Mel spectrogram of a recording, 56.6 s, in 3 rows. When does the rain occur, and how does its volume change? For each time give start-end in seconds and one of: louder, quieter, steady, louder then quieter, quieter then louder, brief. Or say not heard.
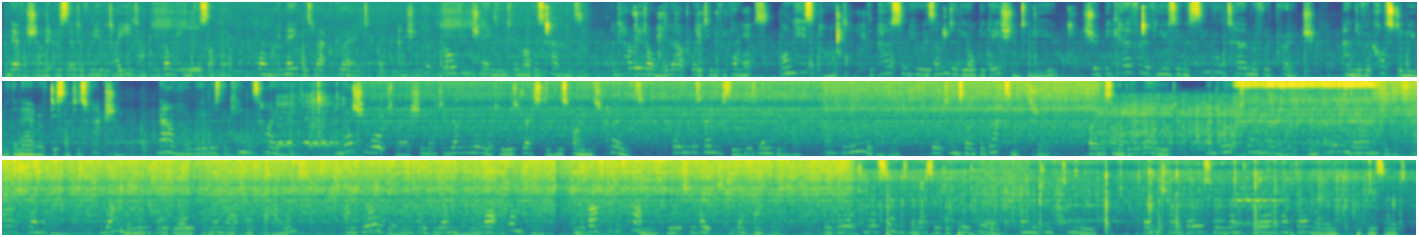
0.0-56.5 louder.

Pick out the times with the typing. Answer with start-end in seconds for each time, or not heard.
not heard.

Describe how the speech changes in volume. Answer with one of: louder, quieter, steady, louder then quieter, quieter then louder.
steady.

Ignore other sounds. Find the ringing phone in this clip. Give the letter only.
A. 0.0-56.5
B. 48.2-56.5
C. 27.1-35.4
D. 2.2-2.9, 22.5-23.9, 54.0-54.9
D.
